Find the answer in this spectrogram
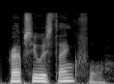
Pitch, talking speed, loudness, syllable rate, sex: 130 Hz, 210 wpm, -16 LUFS, 6.2 syllables/s, male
